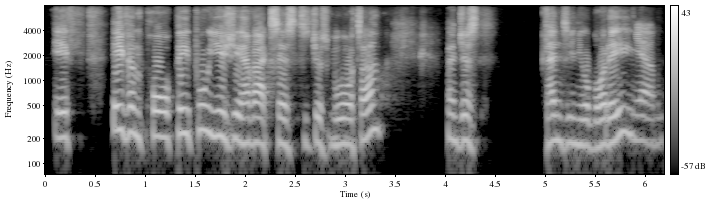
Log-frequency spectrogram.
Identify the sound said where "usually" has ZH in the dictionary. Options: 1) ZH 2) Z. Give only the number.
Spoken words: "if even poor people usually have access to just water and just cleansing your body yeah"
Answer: 1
